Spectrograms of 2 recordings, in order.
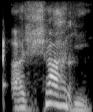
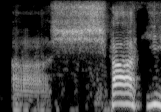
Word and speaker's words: Asahi: Ashahi. I think that's how you say it. Ashahi. It's Japanese Let me beer. see. Asahi.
